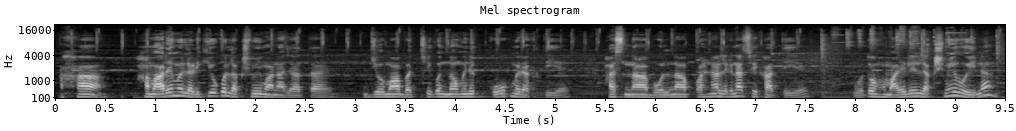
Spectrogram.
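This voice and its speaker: An actor playing a gentle young husband who speaks softly and reassuringly. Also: male voice, mid-range voice, normal speed, faint music behind, lightly acted. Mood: tender. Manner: soft, reassuring. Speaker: actor in a short drama. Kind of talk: Hindi short-film acting.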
